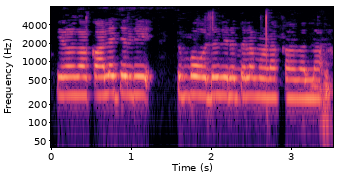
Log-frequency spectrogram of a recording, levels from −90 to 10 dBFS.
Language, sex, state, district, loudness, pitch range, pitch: Kannada, male, Karnataka, Shimoga, -15 LUFS, 265-285 Hz, 280 Hz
